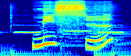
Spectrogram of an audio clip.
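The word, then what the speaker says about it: ミス: you noticed that like when you pronounce it in Japanese misu is myth misu englishu and then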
